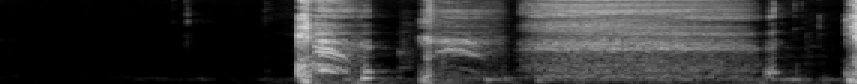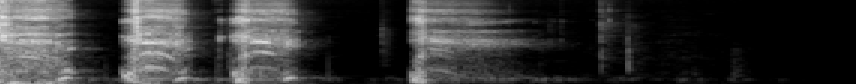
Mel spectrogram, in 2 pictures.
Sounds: Cough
